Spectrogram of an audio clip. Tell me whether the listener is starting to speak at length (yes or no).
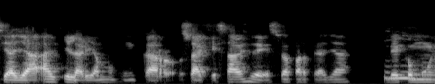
no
